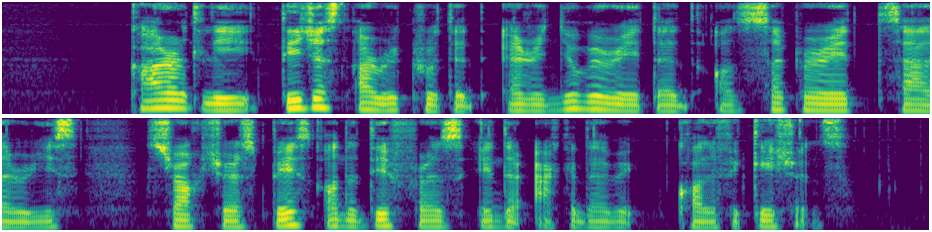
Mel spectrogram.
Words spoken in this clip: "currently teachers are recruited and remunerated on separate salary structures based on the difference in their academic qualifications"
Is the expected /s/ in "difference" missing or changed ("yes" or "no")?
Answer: no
